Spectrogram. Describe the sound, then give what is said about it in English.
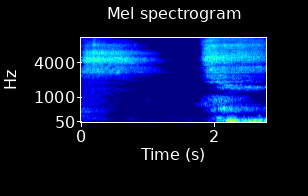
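A deep breath taken during a guided affirmation and tapping exercise: a long, airy inhale, a brief silent pause, then a full, breathy exhale with a low rumble, heard alone. “And take a deep breath.”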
